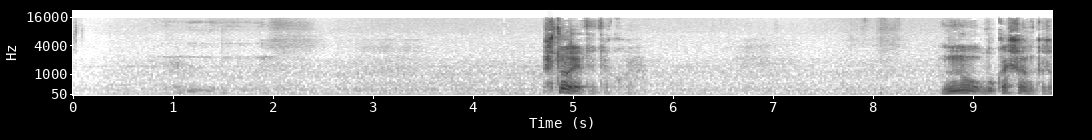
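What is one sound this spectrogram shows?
An elderly man speaks in short bursts, heard through a microphone.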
